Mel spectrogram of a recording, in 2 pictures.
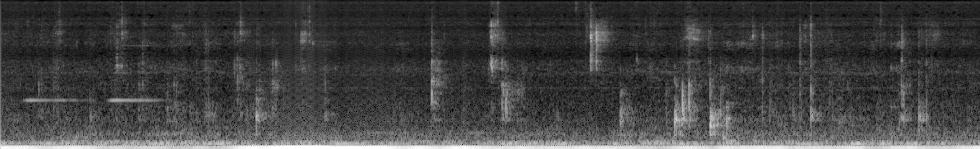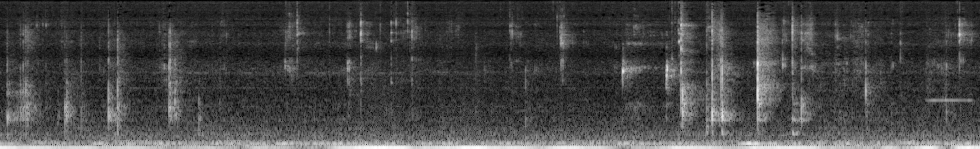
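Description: A person chewing and smacking while eating, with scattered small clicks and smacks at irregular intervals over a steady low hum.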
